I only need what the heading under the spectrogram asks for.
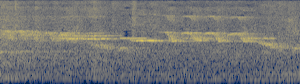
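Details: Wambi singing, recorded as a tutor for songbirds: drawn-out whistled notes that slide downward, several overlapping in a smooth flowing phrase over steady low hiss.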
